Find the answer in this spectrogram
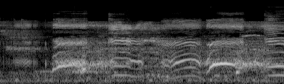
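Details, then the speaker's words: A young child cries with harsh, high-pitched noisy breathing in between: stridor, a key sign of acute upper airway obstruction. "Les muestro unos sonidos. Ese es un estridor laríngeo, ¿sí? Así se escucha."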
